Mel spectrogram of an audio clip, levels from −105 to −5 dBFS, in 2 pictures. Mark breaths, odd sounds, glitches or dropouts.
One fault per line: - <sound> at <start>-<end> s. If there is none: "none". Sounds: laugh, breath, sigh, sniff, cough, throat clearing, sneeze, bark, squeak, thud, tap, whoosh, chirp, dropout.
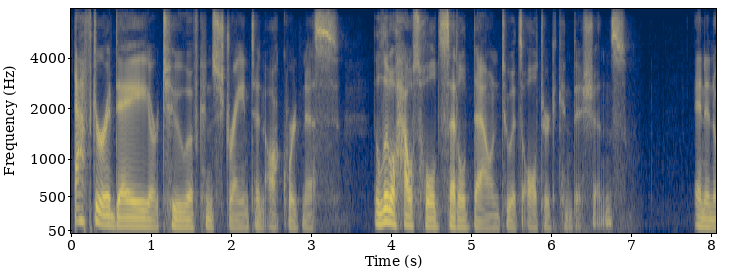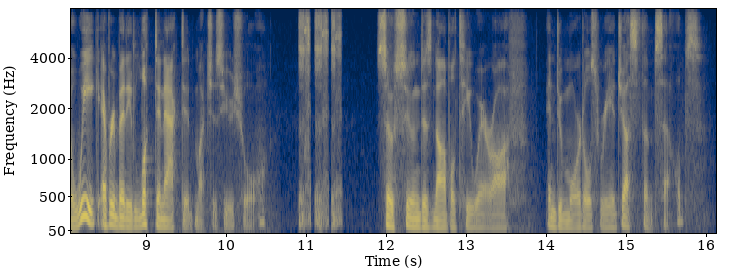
- laugh at 10.9-11.5 s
